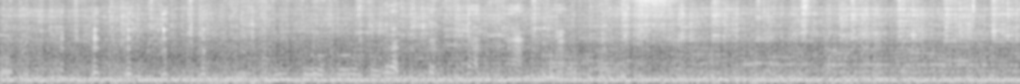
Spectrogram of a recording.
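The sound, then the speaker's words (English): A motorcycle engine warming up for a bike show, giving a steady low idling rumble that holds even and unbroken from start to finish. “They gotta warm the bike up a little bit.”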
